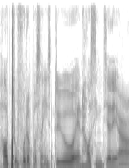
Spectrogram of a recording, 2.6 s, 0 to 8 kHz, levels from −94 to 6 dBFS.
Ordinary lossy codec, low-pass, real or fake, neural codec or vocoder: none; none; real; none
